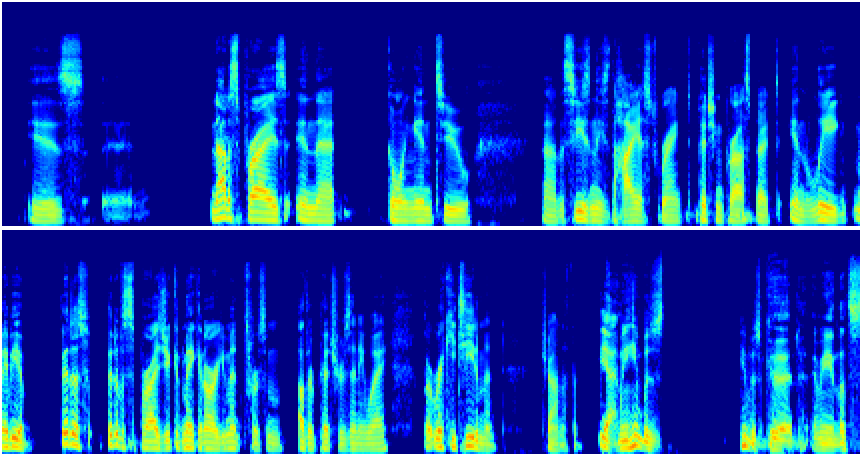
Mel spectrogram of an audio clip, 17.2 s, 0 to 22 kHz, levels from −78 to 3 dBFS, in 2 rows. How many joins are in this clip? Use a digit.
2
